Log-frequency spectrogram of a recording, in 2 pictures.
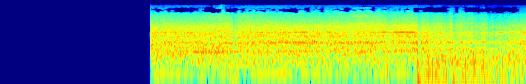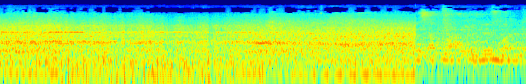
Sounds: Speech

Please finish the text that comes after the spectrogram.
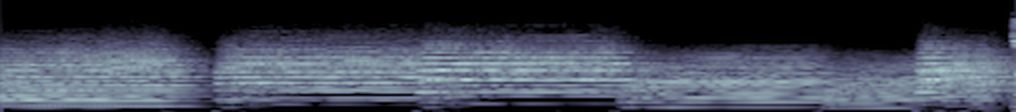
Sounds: Music

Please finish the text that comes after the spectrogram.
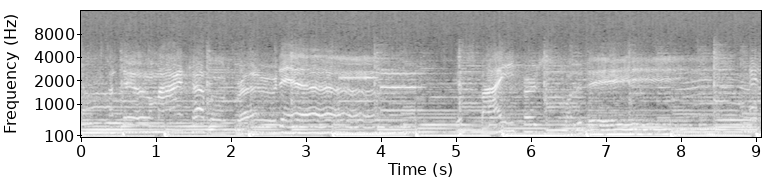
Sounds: Music

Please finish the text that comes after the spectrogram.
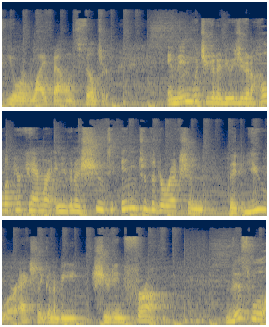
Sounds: Speech

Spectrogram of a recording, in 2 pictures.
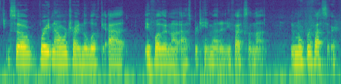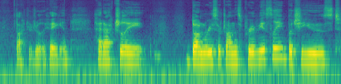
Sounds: Speech

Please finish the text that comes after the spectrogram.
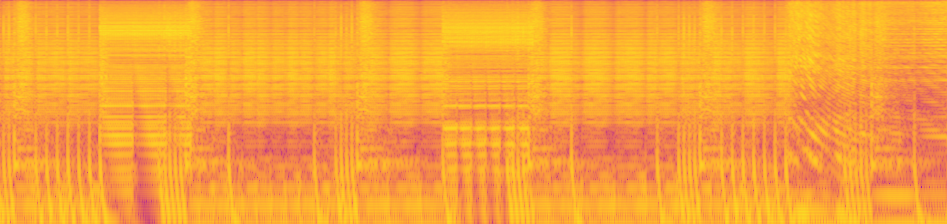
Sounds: Electronic music, Music, Dubstep

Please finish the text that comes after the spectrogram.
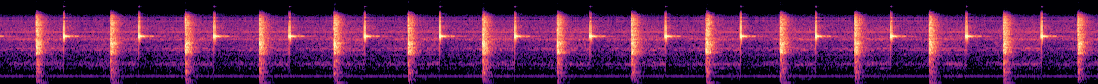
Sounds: Tick-tock

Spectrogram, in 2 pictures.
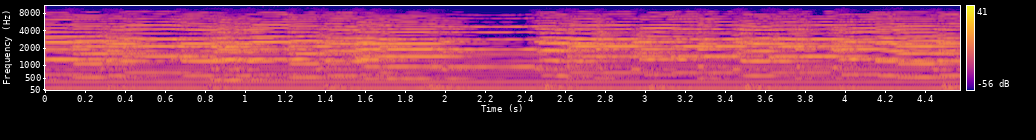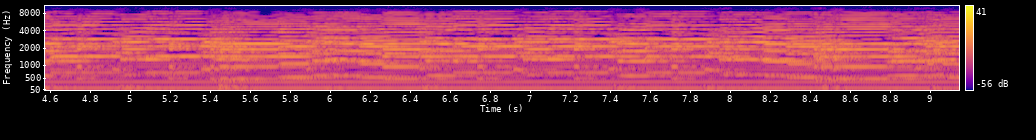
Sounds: Music

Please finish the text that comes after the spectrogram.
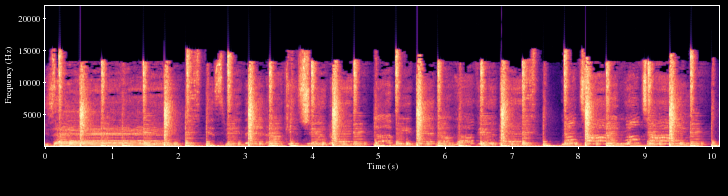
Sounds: Music

